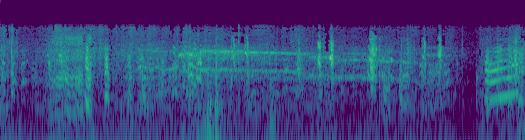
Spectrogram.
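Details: Hens with three roosters at breakfast in a yard before heading to the forest to graze; scattered clucks under a sustained, level crowing note lasting about two seconds, then a loud burst of calls at the end.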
